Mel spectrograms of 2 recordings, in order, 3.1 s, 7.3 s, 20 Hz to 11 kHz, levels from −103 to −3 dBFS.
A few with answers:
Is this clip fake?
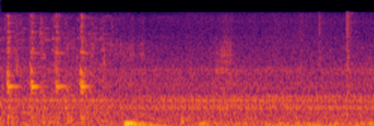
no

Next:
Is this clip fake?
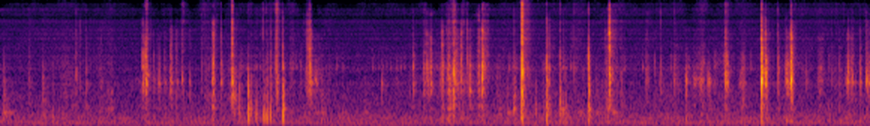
yes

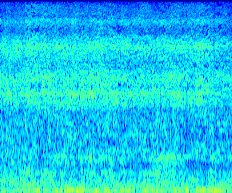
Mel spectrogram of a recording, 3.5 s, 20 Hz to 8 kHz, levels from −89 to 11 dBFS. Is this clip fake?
yes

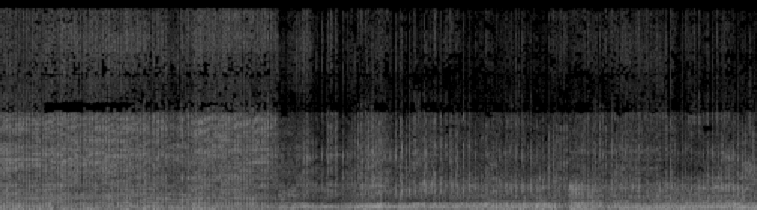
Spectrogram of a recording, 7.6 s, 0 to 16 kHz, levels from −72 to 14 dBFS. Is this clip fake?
no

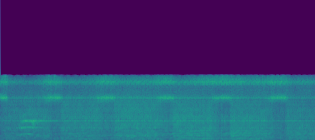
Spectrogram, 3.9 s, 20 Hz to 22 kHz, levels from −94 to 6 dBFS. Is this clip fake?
yes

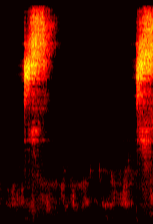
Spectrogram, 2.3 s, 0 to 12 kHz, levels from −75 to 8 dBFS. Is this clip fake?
yes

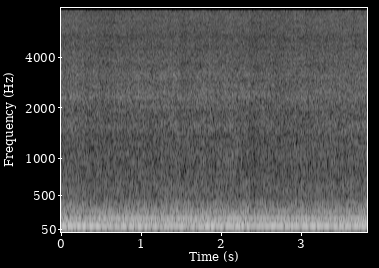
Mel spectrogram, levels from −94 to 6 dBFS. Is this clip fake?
no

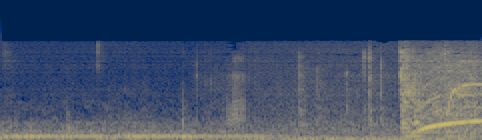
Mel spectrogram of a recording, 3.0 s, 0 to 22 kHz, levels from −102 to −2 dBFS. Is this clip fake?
yes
